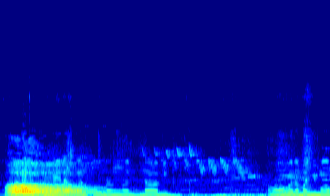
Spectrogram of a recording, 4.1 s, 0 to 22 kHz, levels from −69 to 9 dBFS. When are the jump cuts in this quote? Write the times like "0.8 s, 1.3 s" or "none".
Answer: 1.0 s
